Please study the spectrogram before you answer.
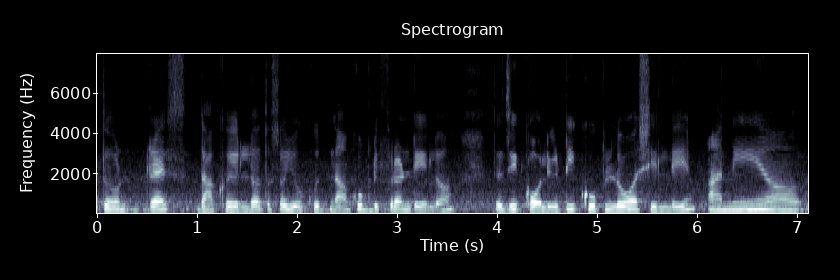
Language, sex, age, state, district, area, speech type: Goan Konkani, female, 18-30, Goa, Tiswadi, rural, spontaneous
